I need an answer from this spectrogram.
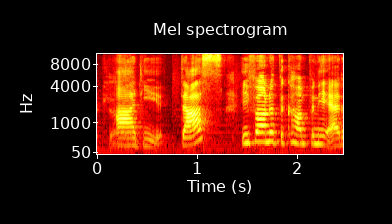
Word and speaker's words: Adidas: let's see what we got because they usually pronounce it Adidas Adidas and in Germany we say Adidas Adidas Adidas Adidas Adidas Adas super different it's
